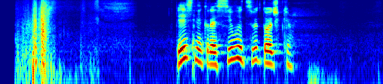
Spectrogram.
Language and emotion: Russian, positive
